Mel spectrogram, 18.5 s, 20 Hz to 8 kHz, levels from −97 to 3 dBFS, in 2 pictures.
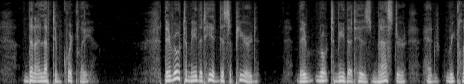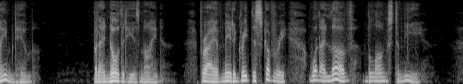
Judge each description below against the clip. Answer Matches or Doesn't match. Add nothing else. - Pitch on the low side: Matches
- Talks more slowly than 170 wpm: Matches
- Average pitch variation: Matches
